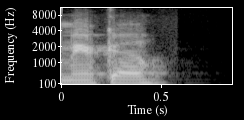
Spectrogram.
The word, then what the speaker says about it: Mirko: My one beef about it is, like, that was, at any other point in the game, that was an objectively correct decision from Mirko is the correct pronunciation.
